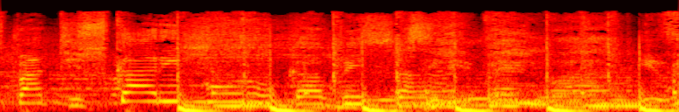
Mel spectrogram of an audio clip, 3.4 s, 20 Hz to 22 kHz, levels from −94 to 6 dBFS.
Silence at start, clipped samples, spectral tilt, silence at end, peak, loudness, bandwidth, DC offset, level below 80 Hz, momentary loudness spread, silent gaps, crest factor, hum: 0 s; under 0.1%; -4 dB/octave; 0 s; -10 dBFS; -24 LUFS; 15.5 kHz; under 0.1%; -28 dBFS; 2 LU; none; 12 dB; none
